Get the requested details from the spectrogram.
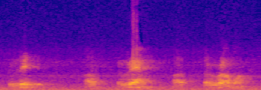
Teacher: if we say red or ram or rama, we utter with the tip of the tongue. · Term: R2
